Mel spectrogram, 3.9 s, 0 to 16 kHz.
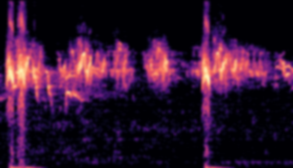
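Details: Osprey calling at the nest with a headless fish, Dunrovin Ranch, 10 June 2018, 6:41 PM. High, thin, tremulous chirps in short phrases, broken by two loud clicking knocks.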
